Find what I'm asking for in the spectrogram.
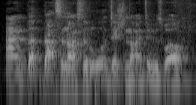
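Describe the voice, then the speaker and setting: A man who is a close-up magician, chatting loudly and easily in an interview and laughing often. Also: on the low side, fast talker, noisy background. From Hong Kong, to British parents. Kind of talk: casual interview chat. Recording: echoey room.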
